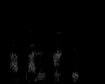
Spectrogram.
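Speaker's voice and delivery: whispering 크게 as a playful contrast; joking whisper. Shown as a demonstration. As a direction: ironic whispered trumpet call.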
